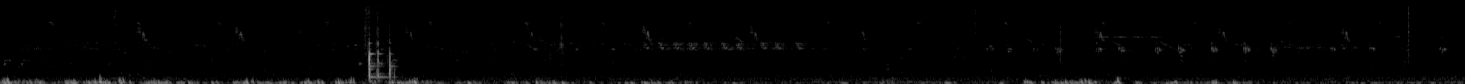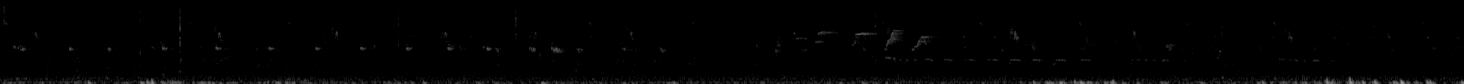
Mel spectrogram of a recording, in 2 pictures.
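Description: Small birds chirping in the background: a quick trill, then a run of short repeated chirps at about two a second, then another call near the end. Under them come intermittent low rustling bumps, with one sharp click about four seconds in.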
